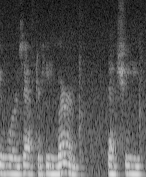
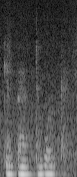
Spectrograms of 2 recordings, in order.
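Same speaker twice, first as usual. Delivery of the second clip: very quiet, softly said, hushed; 7 dB quieter than usual. Retelling a woman's brief words to him, in a very quiet voice. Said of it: "in a very quiet voice".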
